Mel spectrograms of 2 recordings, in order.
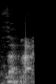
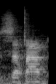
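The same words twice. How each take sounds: First: The z is sounded like a th. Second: The z is sounded like an s. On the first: This is the pronunciation that copied a lisp. "his son had a lisp" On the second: This is the original pronunciation. "changed the pronunciation from zapato"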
